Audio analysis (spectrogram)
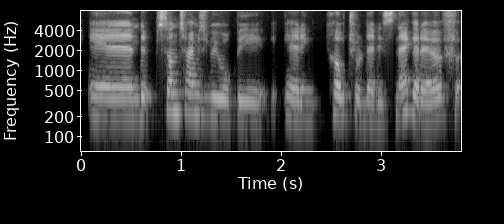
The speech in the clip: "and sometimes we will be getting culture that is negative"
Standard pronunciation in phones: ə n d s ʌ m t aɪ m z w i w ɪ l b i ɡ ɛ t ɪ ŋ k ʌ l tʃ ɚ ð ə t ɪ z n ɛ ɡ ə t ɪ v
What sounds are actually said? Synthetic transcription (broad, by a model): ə n s ʌ m t aɪ m z w i w ɪ l b i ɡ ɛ t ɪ ŋ k ʌ l tʃ ɚ ð ə t ɪ z n ɛ ɡ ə t ɪ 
